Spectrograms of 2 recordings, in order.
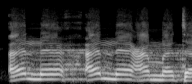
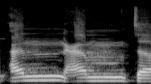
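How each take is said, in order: First: انعمت said as a separate ان then نعمت, the wrong way; wrong split reading. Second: انعمت said as one joined word, slow and drawn out; correct recitation. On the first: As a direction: break انعمت into ان and نعمت, raised and slow. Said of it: "ان نہیں ہونا چاہیے". (انعمت کو ان الگ کر کے غلط پڑھنا) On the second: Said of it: "اس طرح سے". (انعمت کو ملا کر، آہستہ صحیح تلاوت) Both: Shown as a demonstration.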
